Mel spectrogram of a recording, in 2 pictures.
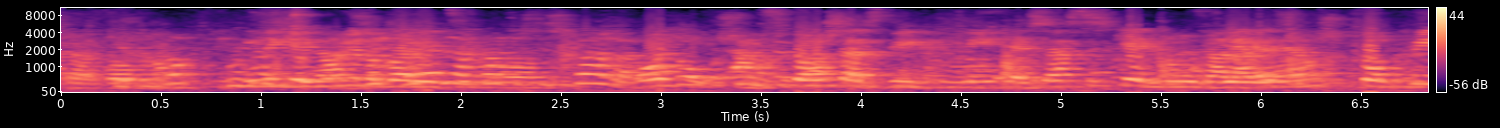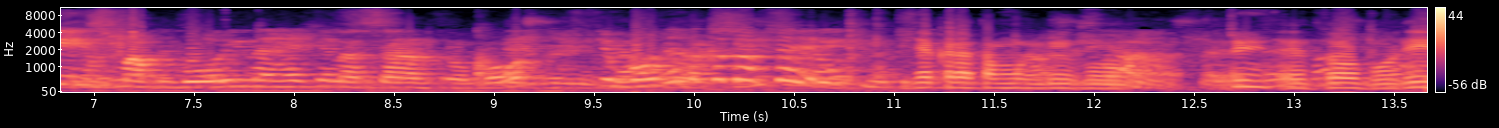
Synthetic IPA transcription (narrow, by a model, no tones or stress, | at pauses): ɐo | inecenuɾʝot̪okɐɐpɐsivɐlɐot̪oposit̪osɐzðixnie̞sɐst̪isce̞nuɾʝet̪o̞piizmɐpubo̞ɾinɐe̞çienɐsɐnθɾo̞po̞sce̞bo̞ɾinɐnɐkɐt̪ɐfeɾiʝɐkɾɐt̪ɐmuliɣo | eðobo̞ɾi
